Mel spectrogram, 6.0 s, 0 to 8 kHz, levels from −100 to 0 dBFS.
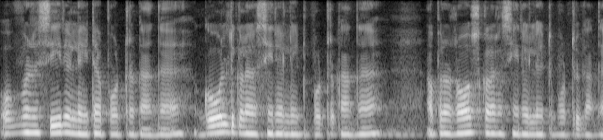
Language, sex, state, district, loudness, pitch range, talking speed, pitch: Tamil, male, Tamil Nadu, Kanyakumari, -18 LUFS, 130-150 Hz, 140 wpm, 140 Hz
